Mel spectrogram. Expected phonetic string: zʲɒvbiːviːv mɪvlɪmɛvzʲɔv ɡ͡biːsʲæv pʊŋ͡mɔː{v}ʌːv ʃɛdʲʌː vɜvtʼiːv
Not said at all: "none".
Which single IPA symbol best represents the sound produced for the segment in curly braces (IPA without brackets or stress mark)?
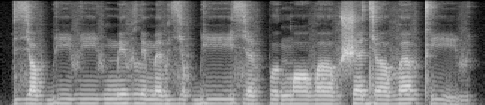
v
